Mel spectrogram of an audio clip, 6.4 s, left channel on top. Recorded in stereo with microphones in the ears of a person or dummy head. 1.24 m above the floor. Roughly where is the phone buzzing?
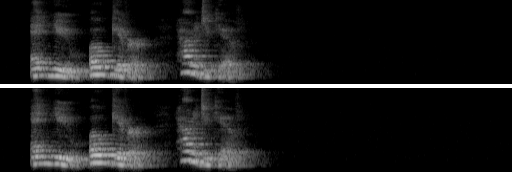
I don't hear a phone buzzing.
